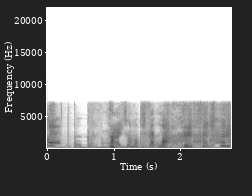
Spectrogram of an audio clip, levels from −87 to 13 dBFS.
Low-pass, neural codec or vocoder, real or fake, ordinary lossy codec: 7.2 kHz; codec, 16 kHz in and 24 kHz out, 0.6 kbps, FireRedTTS-2 codec; fake; Opus, 64 kbps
